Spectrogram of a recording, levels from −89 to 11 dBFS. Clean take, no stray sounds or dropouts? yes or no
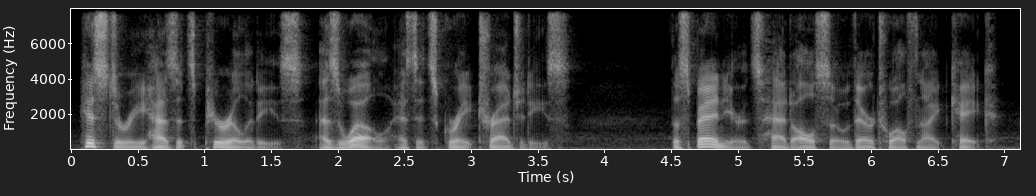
yes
